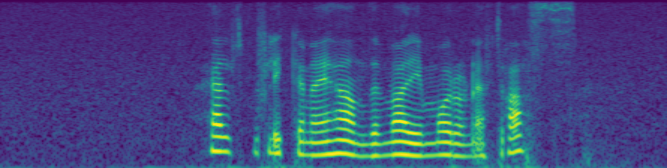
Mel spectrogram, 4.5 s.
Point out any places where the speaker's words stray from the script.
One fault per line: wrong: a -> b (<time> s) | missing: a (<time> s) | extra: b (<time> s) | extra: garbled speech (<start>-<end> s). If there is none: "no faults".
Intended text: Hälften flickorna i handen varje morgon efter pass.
no faults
